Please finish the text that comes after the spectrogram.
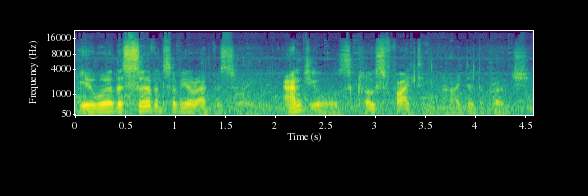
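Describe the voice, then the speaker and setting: A man's voice: mid-range voice, moderate pace, slight background noise. An actor playing an earnest young noble peacemaker, telling his tale with animation in a Shakespearean audio drama. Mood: earnest recounting. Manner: animated storytelling.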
